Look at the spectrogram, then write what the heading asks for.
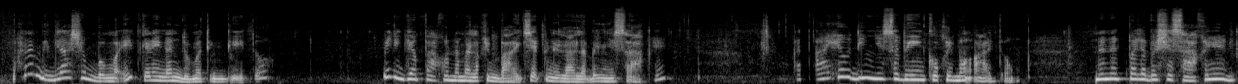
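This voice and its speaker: A woman's voice: medium pitch, normal speed, pauses often, breathy edge. An actress playing a middle-aged mother who takes in laundry, curious and caring, in a Filipino radio-style drama. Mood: puzzled. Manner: expressive, rising to alarmed exclamations.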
